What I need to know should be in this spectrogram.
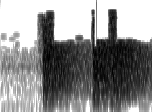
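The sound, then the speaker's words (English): Two loud gunshots fired in snowy wilderness, each a sharp blast trailing into a long, rumbling decay, the second following about half a second after the first. “The gunshots blasted the silence of the wilderness.”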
